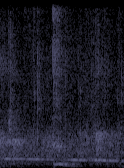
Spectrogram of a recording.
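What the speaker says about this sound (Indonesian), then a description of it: "Yang setuju berikan tepuk tangan buat Tuhan." Church congregation applauding during a sermon, a steady wash of clapping with a sustained tone held underneath, fairly faint and continuous.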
